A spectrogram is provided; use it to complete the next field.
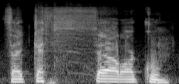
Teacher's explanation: Bagi contoh, makhraj dah betul dah, tapi boleh jadi silap kerana dia tekan kuat. Bila dia tekan kuat, dia paksa keluarkan suara huruf tha itu dah jadi macam sin juga. Dia ada desaran.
